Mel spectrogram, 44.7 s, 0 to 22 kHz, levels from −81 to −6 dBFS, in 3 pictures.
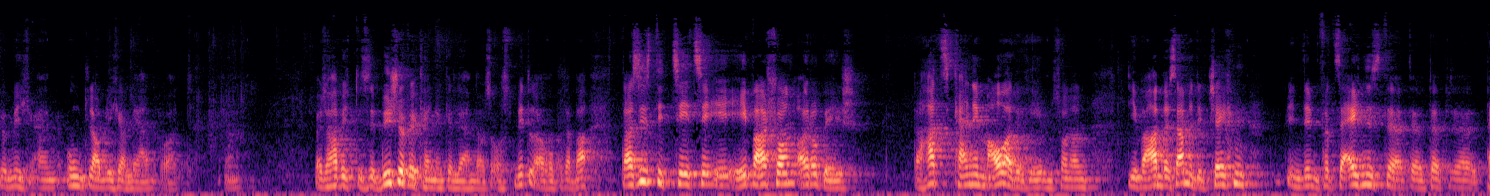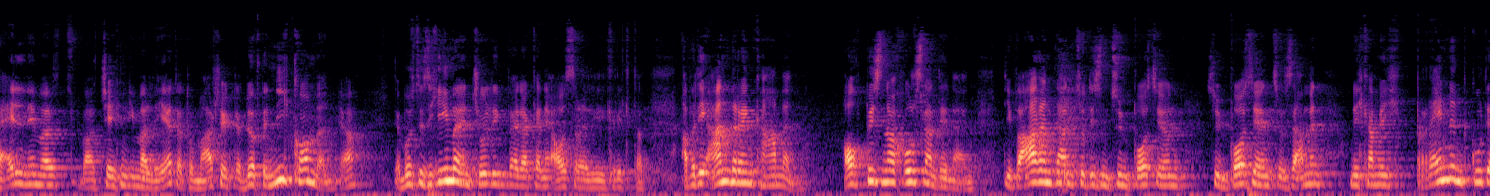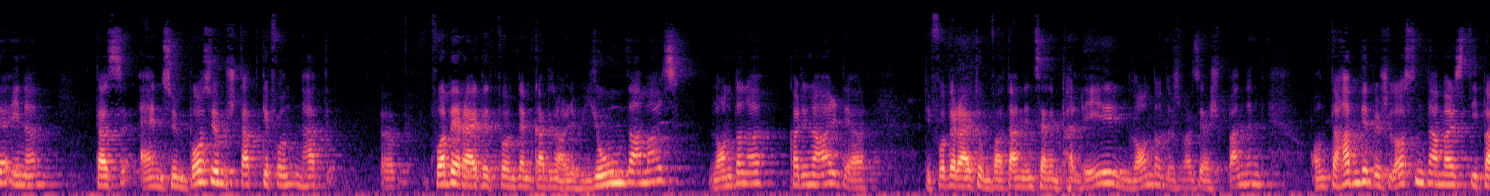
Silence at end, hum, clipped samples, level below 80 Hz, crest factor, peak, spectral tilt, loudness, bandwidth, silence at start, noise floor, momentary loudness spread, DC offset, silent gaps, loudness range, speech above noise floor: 0 s; none; under 0.1%; -54 dBFS; 20 dB; -2 dBFS; -6.5 dB/octave; -23 LUFS; 14.5 kHz; 0 s; -48 dBFS; 14 LU; under 0.1%; none; 4 LU; 26 dB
